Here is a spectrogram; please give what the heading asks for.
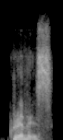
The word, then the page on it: crevice: Indian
